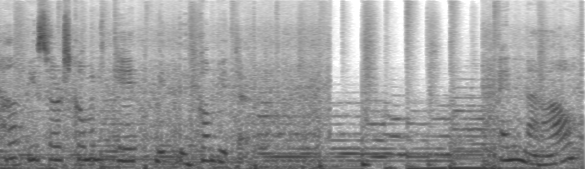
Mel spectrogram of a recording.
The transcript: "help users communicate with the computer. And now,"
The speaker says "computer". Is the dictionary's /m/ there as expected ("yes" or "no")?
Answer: yes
